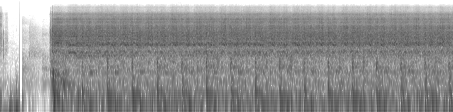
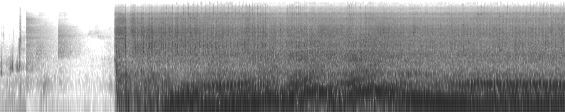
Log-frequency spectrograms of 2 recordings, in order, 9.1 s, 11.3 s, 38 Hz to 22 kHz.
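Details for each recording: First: 1962 Berry Mini T kit car with a VW engine, sitting in a garage since 2018, cranks evenly for about twelve seconds without firing. Crank-no-start. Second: 1962 Berry Mini T dune buggy, VW engine, sitting five years, after timing work with distributor 180° out: few quiet clicks, then fires into steady even rumble with mild rev swells; squirrel nest in one exhaust pipe; runs.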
